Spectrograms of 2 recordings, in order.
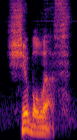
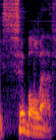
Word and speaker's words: shibboleth: And so Jephthah found out that the ones that threatened to kill him, they could not pronounce shibboleth, and they would say Sibboleth.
